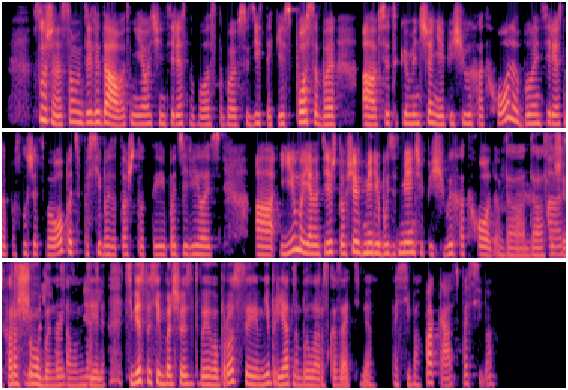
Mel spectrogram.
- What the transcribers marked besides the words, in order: none
- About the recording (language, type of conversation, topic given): Russian, podcast, Как уменьшить пищевые отходы в семье?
